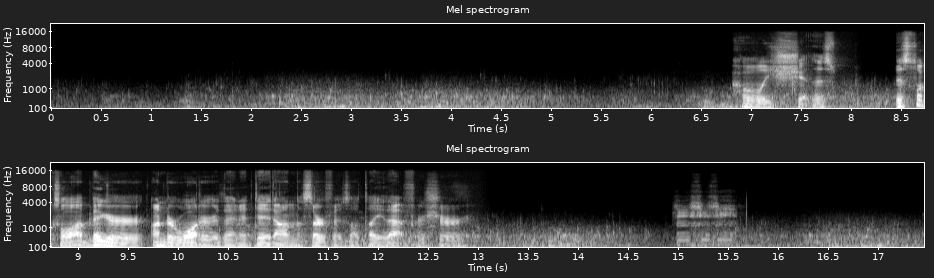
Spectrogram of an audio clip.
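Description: Water swishes and gurgles as a swimmer strokes underwater.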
